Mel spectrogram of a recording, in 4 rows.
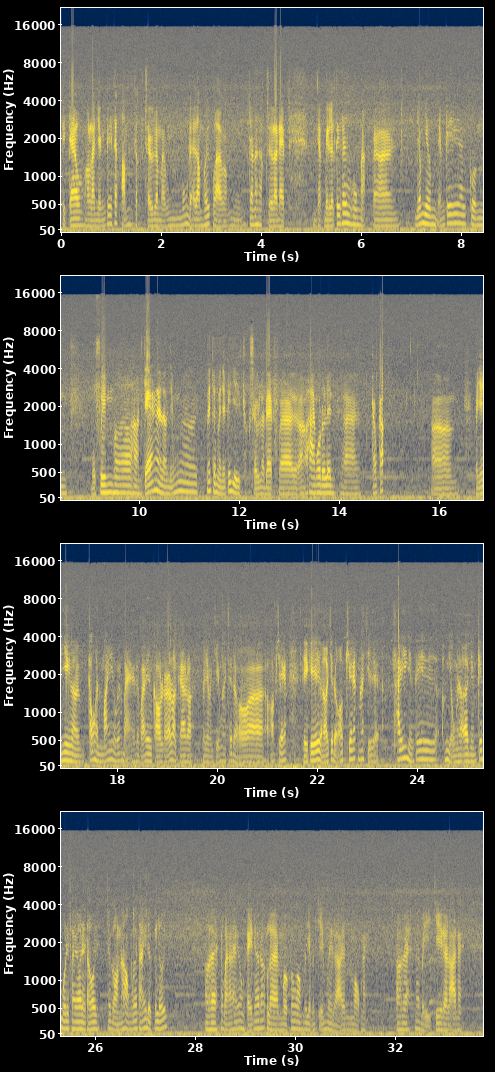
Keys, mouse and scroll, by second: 0.2-0.7 scroll down 1, 0.9 middle click, 2.3 scroll down 1, 2.8 middle click, 5.7 middle click, 12.5-13.3 scroll up 4, 13.3-14.1 scroll down 3, 14.1 middle click, 15.1 shift+middle click, 15.9 middle click, 20.3 Tab, 27.1 middle click, 31.4 click, 32.1 middle click.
